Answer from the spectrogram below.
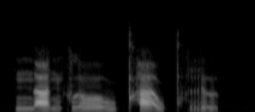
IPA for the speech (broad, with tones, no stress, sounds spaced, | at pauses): n a˨˩ n k l oː˦˥ w kʰ a˧ w kʰ r ɯ˨˩ k̚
